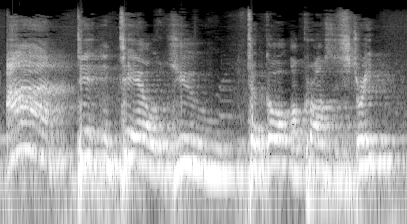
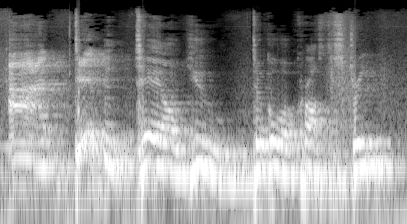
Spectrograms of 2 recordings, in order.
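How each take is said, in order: First: The word "I" carries the main stress. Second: The word "didn't" carries the main stress. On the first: Someone else may have told you. "That means I didn't do it, but somebody else may have" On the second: The speaker denies telling you. "That means I did tell you"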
